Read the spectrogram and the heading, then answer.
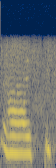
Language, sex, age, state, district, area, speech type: Bengali, female, 18-30, West Bengal, Malda, urban, conversation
